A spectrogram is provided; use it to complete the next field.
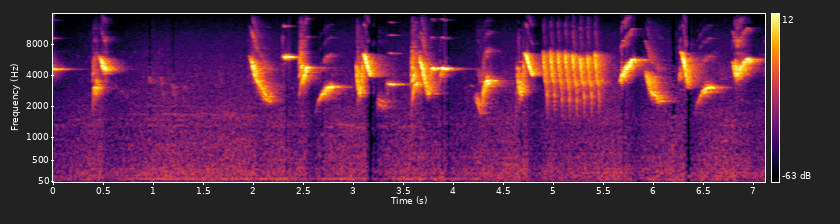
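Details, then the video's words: Black-throated canary song, recorded as a tutor for white-rumped shamas: rapid run of high, sharp whistled notes sweeping up and down, with a brief buzzy trill midway and short pauses between bursts; quiet low hum underneath. "Suara Asli Blackthroat Pas Buat Guru Murai Batu"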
